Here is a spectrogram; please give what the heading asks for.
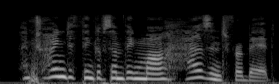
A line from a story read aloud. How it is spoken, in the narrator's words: she answered with a sigh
